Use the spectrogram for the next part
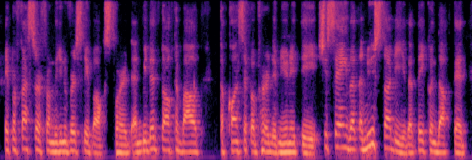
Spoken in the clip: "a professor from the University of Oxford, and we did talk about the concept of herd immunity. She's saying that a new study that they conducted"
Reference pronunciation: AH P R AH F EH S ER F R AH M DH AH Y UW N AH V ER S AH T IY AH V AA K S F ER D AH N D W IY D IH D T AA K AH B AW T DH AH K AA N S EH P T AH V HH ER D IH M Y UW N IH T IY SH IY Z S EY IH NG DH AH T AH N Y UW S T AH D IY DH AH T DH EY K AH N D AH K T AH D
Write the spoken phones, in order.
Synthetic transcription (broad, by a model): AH P R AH F EH S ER F R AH M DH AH Y UW N AH V ER S AH T IY AH V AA K S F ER D AH N D W IY D IH D T AA K AH B AW T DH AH K AA N S EH P T AH V HH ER IH M Y UW N IH T IY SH IY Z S EY IH NG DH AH T AH N Y UW S T AH D IY DH AH T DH EY K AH N D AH K T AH D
